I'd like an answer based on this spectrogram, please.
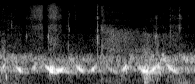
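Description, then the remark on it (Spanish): A police siren at a street protest yelps in a fast, rising-and-falling warble, steady and moderately loud with a little background noise and no voices. “hay mucho ruido, escuchamos las sirenas, escuchamos los disparos.”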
